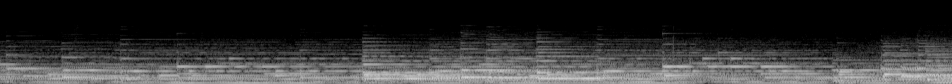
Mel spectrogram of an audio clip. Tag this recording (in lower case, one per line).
piano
